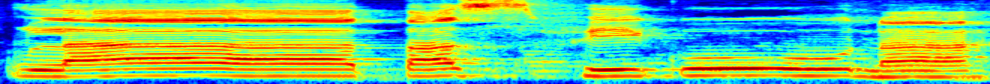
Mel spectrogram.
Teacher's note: দেখুন লামের মধ্যে কিন্তু এক আলিফ টানতে হবে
